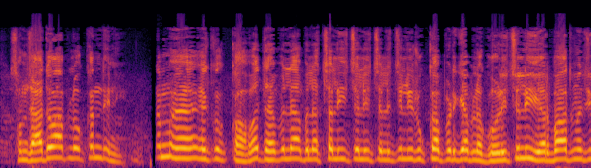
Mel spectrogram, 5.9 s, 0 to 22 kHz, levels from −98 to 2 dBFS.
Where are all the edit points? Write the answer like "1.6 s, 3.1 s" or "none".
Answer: 1.6 s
